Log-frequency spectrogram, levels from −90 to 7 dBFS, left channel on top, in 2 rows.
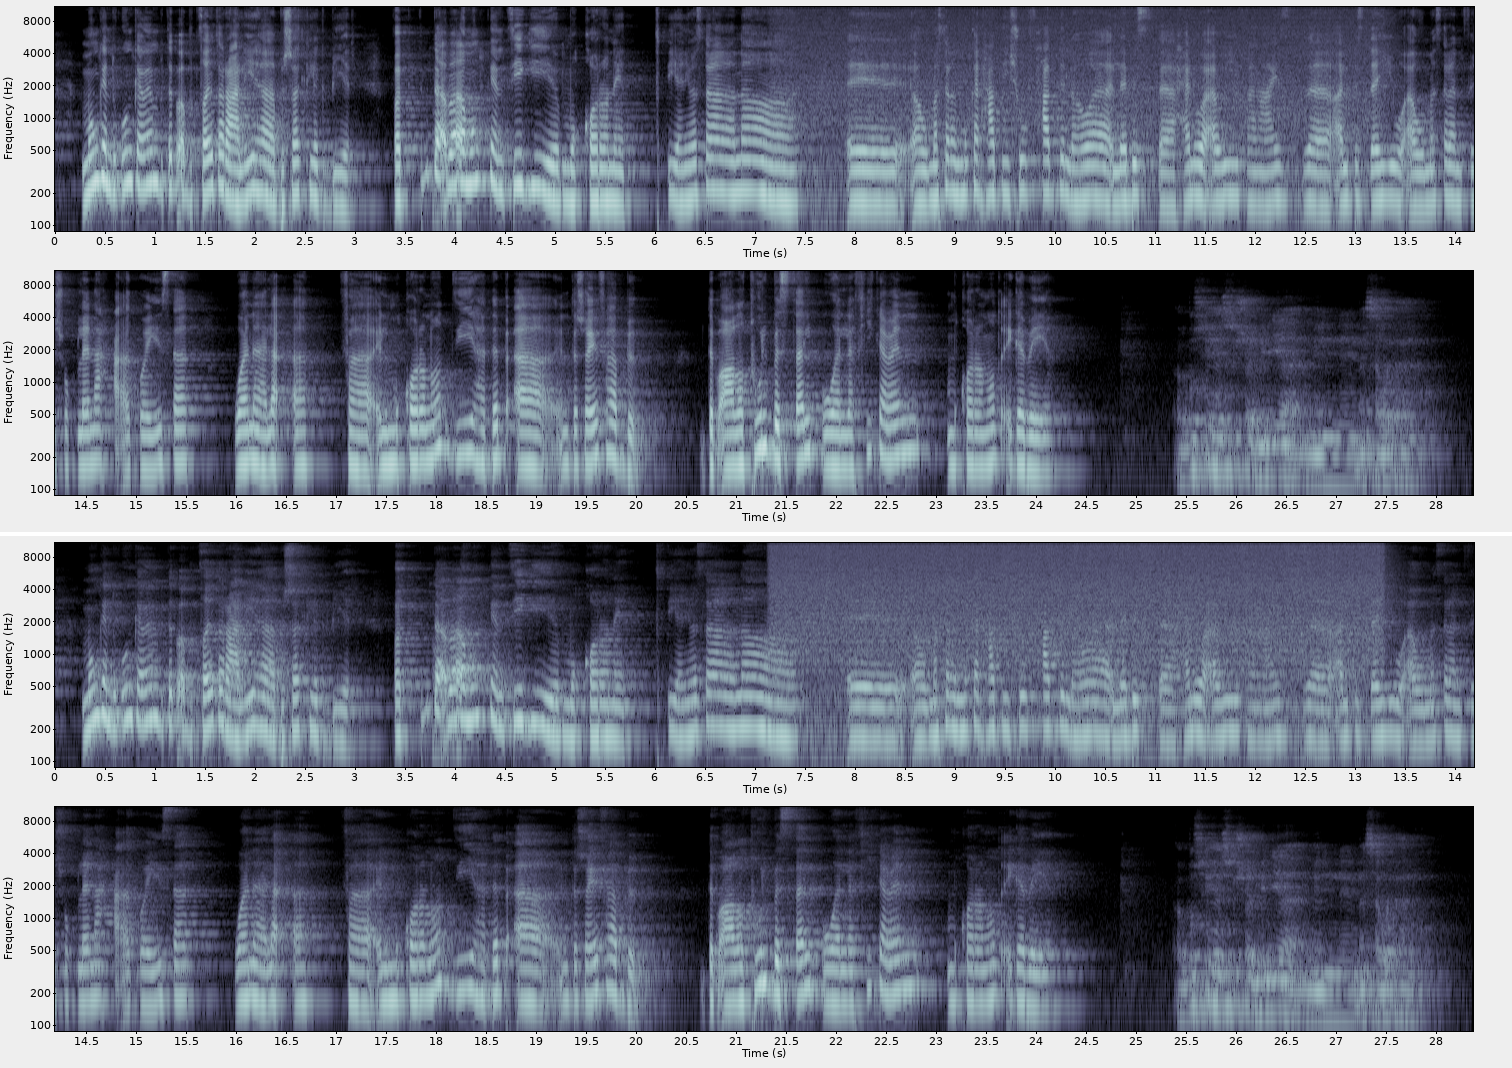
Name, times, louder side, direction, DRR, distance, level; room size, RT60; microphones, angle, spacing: voice 1, 0.3-3.0 3.4-5.7 6.1-7.5 7.9-15.5 16.0-16.7 17.1-20.1 20.7-22.8 23.1-24.2, left 4 dB, 65° left, 11 dB, 0.5 m, -21 dB
sound 1, 7.1-13.3, right 6 dB, 80° right, 0.8 m, -35 dB
voice 2, 25.4-27.9, equal, 15° right, -3 dB, 3.9 m, -33 dB
12.0 x 5.1 x 8.7 m, 1.0 s
head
